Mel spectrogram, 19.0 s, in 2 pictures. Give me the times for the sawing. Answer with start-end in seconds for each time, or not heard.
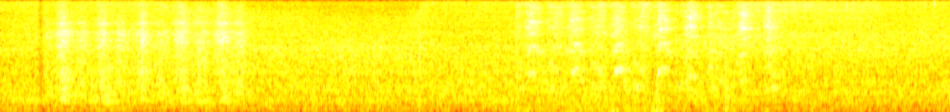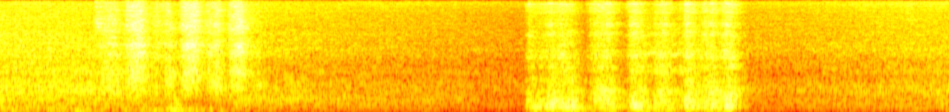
0.4-2.5, 5.2-7.8, 10.4-12.1, 14.8-16.9.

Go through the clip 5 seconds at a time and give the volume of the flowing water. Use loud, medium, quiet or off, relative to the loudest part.
loud, loud, medium, medium.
